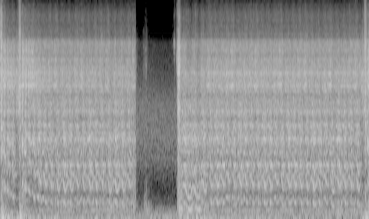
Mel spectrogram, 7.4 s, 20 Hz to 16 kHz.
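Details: 1973 Mercury Grand Marquis Brougham, 429 Ford V8, C6, 55k original miles, long-sitting, fed from a primed boat tank: starter churns steadily, pauses, cranks again without catching; cranks but won't start.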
